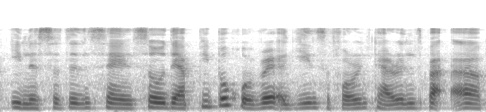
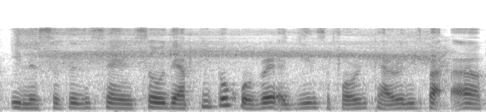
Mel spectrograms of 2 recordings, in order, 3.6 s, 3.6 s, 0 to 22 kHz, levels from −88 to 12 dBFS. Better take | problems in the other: first | background sound (Hiss); 17 dB below the speech

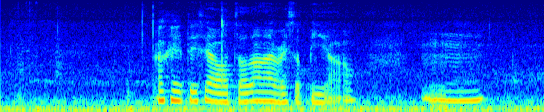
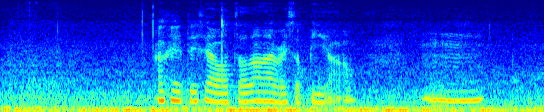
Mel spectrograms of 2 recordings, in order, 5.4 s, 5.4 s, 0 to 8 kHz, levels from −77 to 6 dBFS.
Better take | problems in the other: first | background sound (Subway, metro, underground); 1 dB below the speech

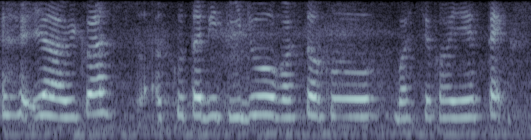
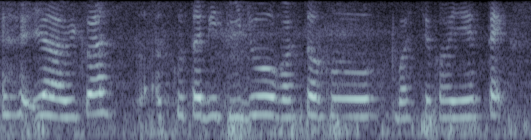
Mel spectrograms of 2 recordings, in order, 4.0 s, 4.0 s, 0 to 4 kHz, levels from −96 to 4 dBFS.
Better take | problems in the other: first | background sound (Wind / Ocean); 12 dB below the speech

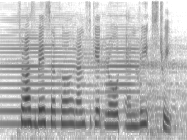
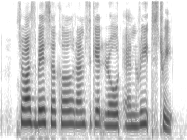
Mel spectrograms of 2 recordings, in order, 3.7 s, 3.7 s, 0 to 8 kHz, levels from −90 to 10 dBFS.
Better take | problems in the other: second | background sound (Bowed string instrument); 11 dB below the speech

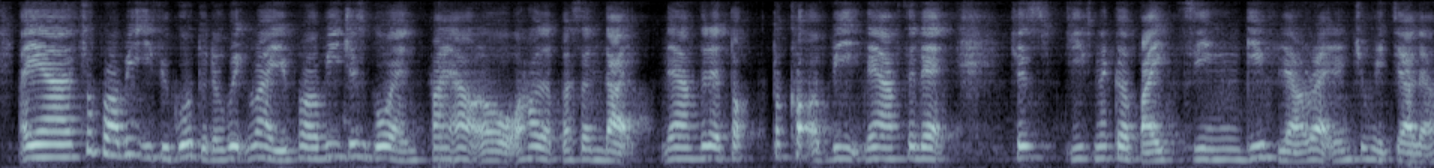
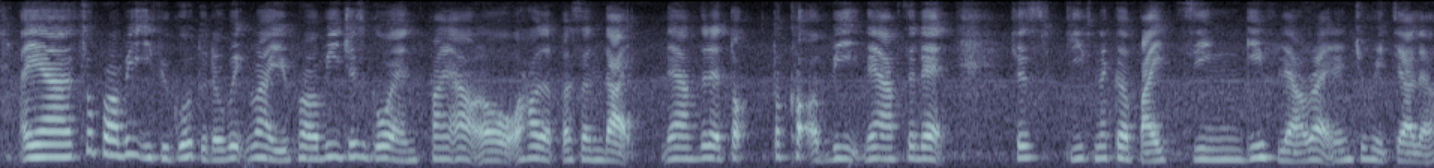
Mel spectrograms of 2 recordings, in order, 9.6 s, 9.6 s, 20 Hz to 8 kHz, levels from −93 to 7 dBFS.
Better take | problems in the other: second | noise reduction (neural separator model SepFormer DNS4)

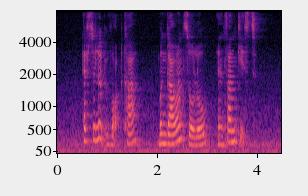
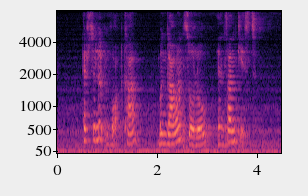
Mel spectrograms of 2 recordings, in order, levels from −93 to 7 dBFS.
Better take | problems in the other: first | room echo; dies away in 2.4 s

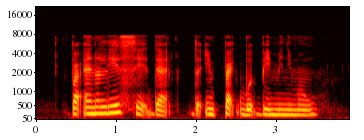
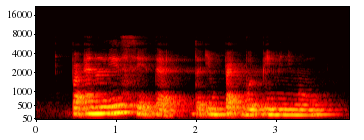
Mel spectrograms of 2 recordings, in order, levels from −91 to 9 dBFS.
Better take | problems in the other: first | room echo; dies away in 1.3 s

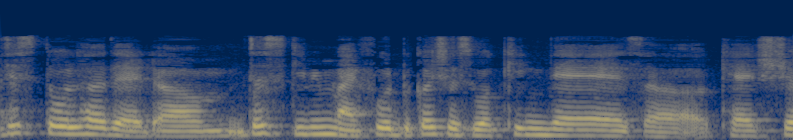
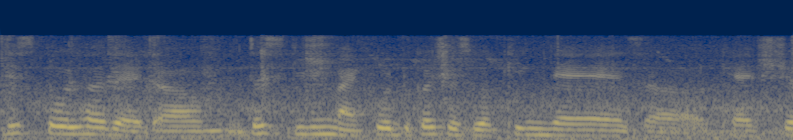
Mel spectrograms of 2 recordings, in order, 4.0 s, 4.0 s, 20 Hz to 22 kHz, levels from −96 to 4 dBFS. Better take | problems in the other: first | background sound (Bird); 10 dB below the speech

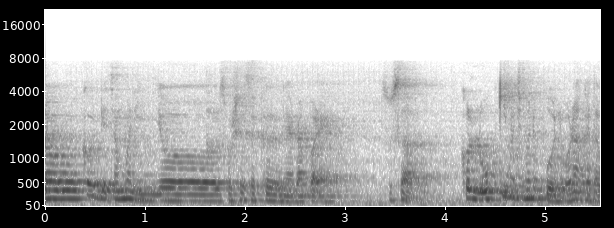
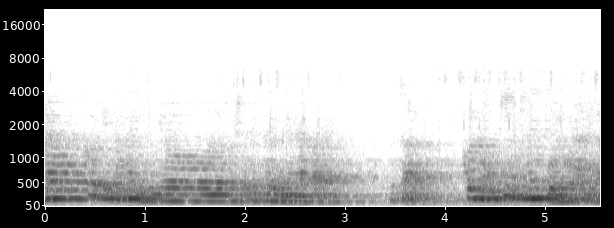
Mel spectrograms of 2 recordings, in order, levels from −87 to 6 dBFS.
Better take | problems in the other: first | noise reduction (neural separator model SepFormer DNS4)

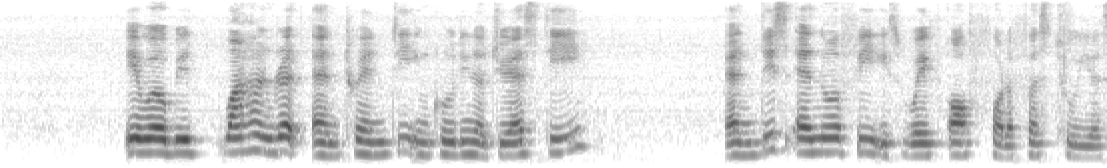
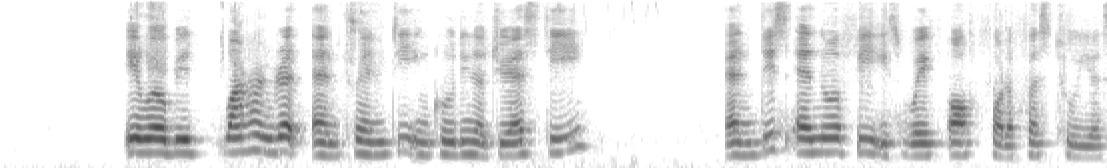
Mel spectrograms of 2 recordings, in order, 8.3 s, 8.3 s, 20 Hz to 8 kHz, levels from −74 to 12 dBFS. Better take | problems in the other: first | noise reduction (neural separator model SepFormer DNS4)

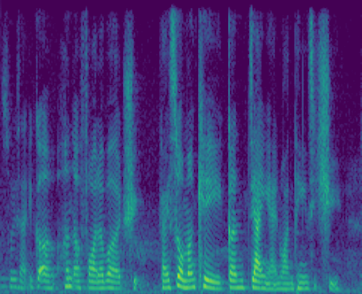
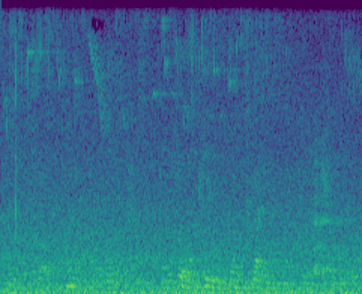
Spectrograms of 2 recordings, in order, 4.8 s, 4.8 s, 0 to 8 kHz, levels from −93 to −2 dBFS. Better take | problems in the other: first | background sound (Chirp, tweet); 3 dB above the speech // room echo; dies away in 1.3 s

